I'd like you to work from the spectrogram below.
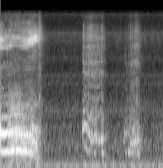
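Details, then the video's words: Male French Bulldog protesting in his cage: a loud, sustained, high-pitched wail that cuts off abruptly, then two shorter, quieter cries. "FRENCH BULLDOG THROWS TANTRUM IN HIS CAGE!!"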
